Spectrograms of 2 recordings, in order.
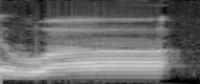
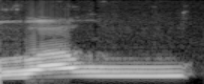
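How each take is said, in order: First: It ends in an open 'ah' with unrounded lips. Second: It ends in an 'oo' with fully rounded lips. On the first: The speaker calls it wrong. "लोग पढ़ते हैं वाह, ये गलत है" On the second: The speaker calls it right. "होंठ बॉल की तरह बिल्कुल गोल होते हैं"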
